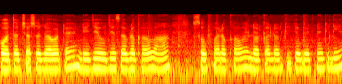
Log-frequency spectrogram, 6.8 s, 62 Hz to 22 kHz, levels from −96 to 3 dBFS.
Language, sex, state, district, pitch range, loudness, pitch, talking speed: Hindi, female, Bihar, West Champaran, 175-185 Hz, -16 LUFS, 175 Hz, 165 wpm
